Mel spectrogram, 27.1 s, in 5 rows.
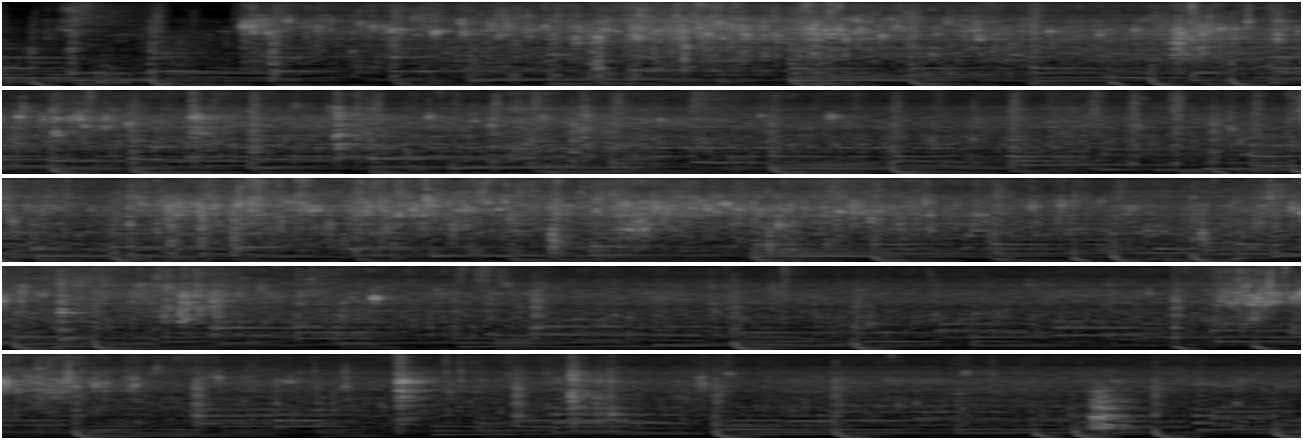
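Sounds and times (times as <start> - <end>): soft background music: 0.0 - 27.0
plantain sizzling in hot oil: 0.8 - 27.0
spatula stirring: 1.1 - 18.6.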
